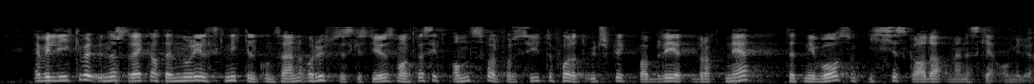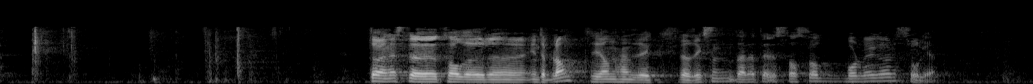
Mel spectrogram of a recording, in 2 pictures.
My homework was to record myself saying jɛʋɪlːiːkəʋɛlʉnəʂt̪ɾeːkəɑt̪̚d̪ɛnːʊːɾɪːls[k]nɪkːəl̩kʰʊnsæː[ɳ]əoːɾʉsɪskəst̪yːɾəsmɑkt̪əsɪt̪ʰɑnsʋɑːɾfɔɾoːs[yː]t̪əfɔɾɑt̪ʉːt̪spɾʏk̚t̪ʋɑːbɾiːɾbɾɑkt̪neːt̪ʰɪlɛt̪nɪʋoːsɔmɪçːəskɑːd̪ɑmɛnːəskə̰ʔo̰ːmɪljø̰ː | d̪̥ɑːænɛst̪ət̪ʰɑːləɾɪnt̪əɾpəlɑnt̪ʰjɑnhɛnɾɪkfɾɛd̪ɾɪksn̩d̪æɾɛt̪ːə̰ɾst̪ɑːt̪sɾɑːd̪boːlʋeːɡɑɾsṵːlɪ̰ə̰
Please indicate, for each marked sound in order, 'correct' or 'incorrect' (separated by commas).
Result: correct, correct, correct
